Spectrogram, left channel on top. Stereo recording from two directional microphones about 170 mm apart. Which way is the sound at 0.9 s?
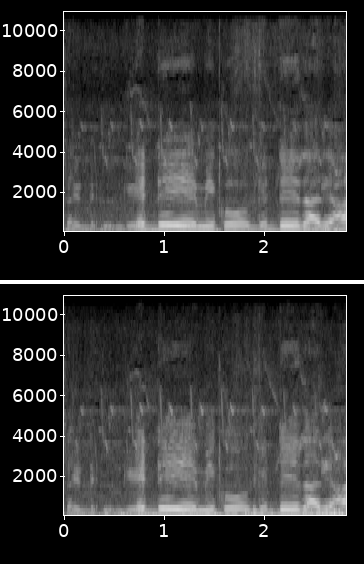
10° right (ahead or behind).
